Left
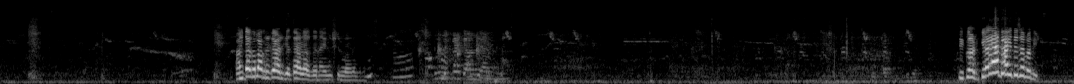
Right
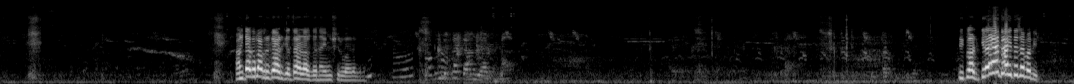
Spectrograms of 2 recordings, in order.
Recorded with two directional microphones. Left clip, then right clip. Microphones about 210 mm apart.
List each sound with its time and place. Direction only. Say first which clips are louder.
0.3 s vehicle: right 6 dB; 15° right (ahead or behind)
2.1 s a woman's voice: right 7 dB; 40° right (ahead or behind)
9.6 s a woman's voice: right 3 dB; 25° right (ahead or behind)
